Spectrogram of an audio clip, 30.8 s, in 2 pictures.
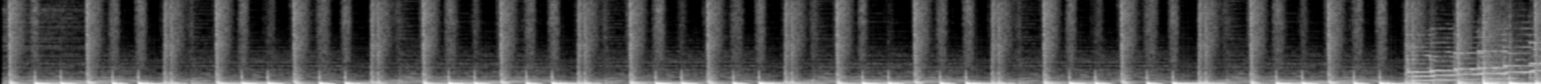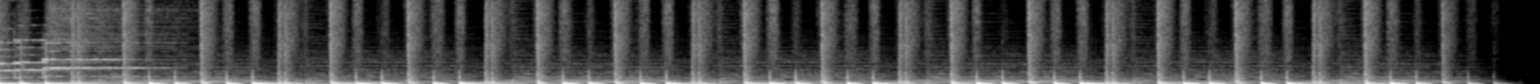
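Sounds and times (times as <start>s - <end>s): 
karaoke song: 0.0s - 30.2s.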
